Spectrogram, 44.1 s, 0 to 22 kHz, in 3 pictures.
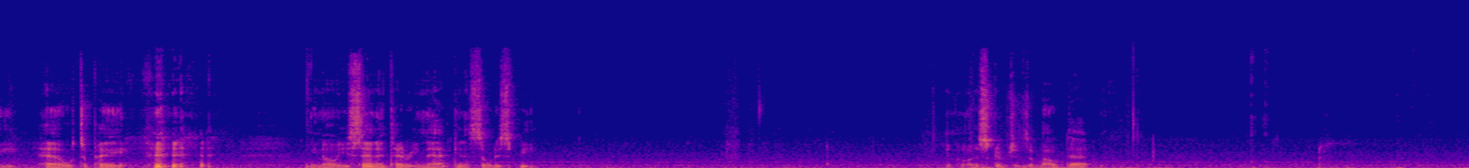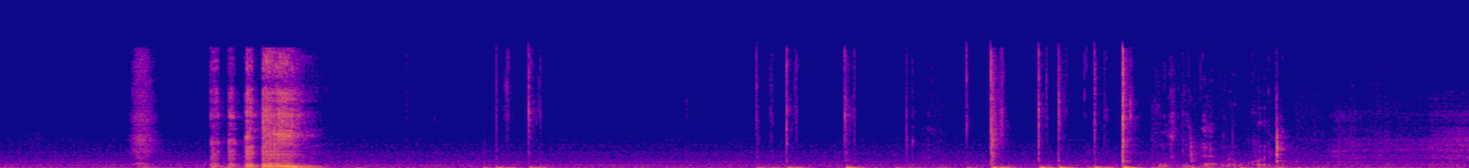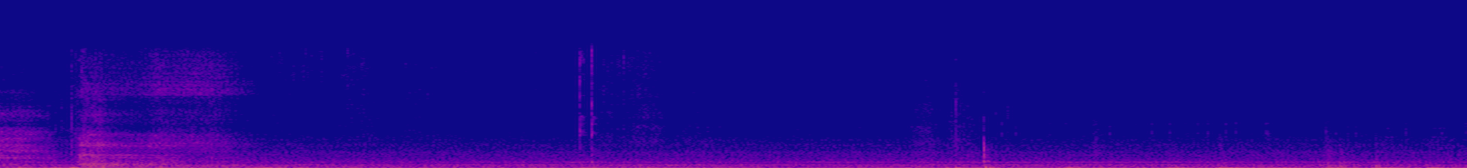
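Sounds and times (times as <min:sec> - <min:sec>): faint steady hum: 0:00.0 - 0:44.0
computer mouse clicks: 0:12.5 - 0:12.8, 0:35.1 - 0:35.4
man clearing his throat: 0:16.8 - 0:18.0.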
